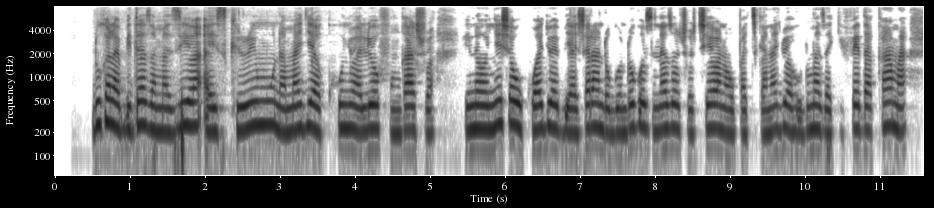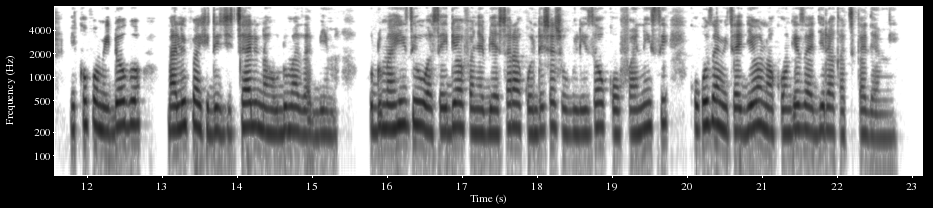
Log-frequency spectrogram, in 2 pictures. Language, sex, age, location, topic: Swahili, female, 18-24, Mombasa, finance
